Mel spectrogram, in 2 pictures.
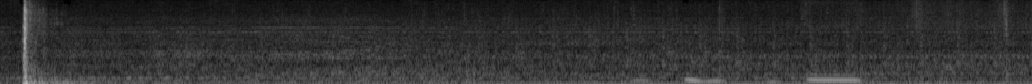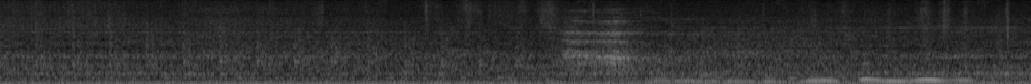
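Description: Tow truck engine idling steadily, with one sharp clack right at the start.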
